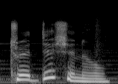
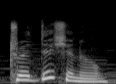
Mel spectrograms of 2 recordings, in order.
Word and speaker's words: traditional: Traditional, traditional, traditional. Adjective. When something is traditional, it is based on old-fashioned ideas. I prefer traditional furniture. Here be careful that T-I-O-N is pronounced like shin.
